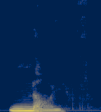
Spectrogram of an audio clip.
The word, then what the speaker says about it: knife: knives knit night CN first letter is silent KN new knife KN knit knives p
